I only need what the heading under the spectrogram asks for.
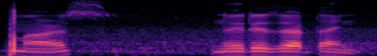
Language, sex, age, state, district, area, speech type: Bodo, male, 30-45, Assam, Chirang, rural, spontaneous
